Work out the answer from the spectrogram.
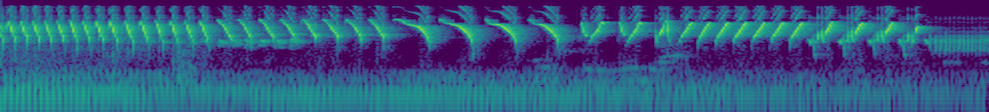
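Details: Training song from a Spanish Timbrado canary: a rapid pulsed trill that slows into sharply falling swept notes, then brisk repeated phrases ending in a low buzz.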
